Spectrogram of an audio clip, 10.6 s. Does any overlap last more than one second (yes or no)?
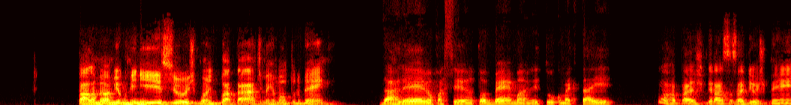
no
